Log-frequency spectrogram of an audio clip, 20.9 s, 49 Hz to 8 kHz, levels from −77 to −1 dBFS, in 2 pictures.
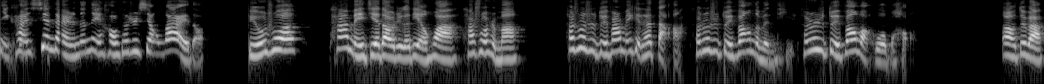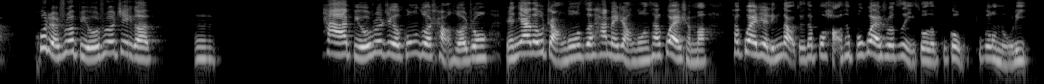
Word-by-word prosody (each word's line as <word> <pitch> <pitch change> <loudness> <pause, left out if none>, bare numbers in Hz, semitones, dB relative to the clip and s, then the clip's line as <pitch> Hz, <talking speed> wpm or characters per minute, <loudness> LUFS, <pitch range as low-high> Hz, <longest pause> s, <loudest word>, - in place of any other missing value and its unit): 你 - - -7
看 335 +2 -2
现 455 +5 0
代 335 -8 +2
人 265 +2 -4
的 325 - -4
内 350 -3 -4
耗 300 -1 0
它 335 +2 -7
是 360 - -3
向 320 -2 -3
外 370 0 +5
的， - - -9 0.4
比 275 - -3
如 290 +5 +3
说 380 0 +5 0.3
他 430 +1 +1
没 265 -7 +3
接 280 +2 +4
到 270 -3 +8
这 245 - +1
个 230 - +1
电 225 -5 0
话， 220 -5 +4
他 310 - -1
说 325 0 0
什 - - -2
么？ 220 0 -1 0.4
他 400 - +2
说 435 +1 +1
是 365 -4 -6
对 300 - -1
方 360 +3 +2
没 345 -1 -6
给 - - -1
他 295 +2 0
打， 300 - -5
他 315 - -3
说 385 +3 -2
是 360 - -7
对 295 -3 -2
方 340 +4 +1
的 - - -2
问 190 -2 -3
题， 215 +1 -20
他 325 - -6
说 400 - +1
是 390 - -2
对 290 -4 +1
方 355 +2 +5
网 - - 0
络 - - -1
不 - - -14
好。 - - -15 0.8
“哦， 280 -2 +4
对 300 +1 -1
吧， - - +5 0.2
或 450 0 -1
者 - - +3
说 340 +7 -1
比 270 - -8
如 225 +1 +3
说 325 +6 -2
这 325 -2 -6
个， 225 -3 0 0.3
嗯 230 -1 -10 1.1
他 305 -2 +4
比 270 -4 -8
如 235 +1 +4
说 335 +4 -4
这 310 - -5
个 275 - +4
工 305 +4 -6
作 280 -3 +1
场 260 -5 -5
合 195 0 0
中， 240 +3 -2 0.2
人 235 +2 -4
家 315 +2 +5
都 315 +1 +2
涨 200 - 0
工 250 +3 -2
资， 275 - +1
他 295 +2 -3
没 270 -3 -1
涨 250 -7 -3
工 205 +1 -6
资， - - -9
他 270 - 0
怪 275 - +6
什 200 -4 -9
么？ 190 0 -4 0.2
他 325 - -5
怪 330 -1 +4
这 290 - -5
个 270 - +3
领 220 +3 -5
导 280 - +1
对 225 - -9
他 255 - -5
不 280 +2 -4
好， 270 - -6
他 285 - -8
不 285 +1 -6
怪 320 -5 +4
说 260 -1 -2
自 260 +1 -7
己 190 - -9
做 210 +3 -5
的 190 - -4
不 210 +3 -19
够 240 +1 -2
不 215 +3 -22
够 240 -1 -4
努 165 -4 -7
力。 205 +1 -6
280 Hz, 335 characters per minute, -24 LUFS, 235-325 Hz, 1.1 s, 到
